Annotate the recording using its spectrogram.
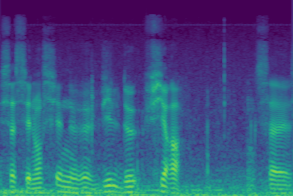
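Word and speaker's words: Thira: des maisons et ça c'est l'ancienne ville de Fira ça s'écrit T H i r a mais ça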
